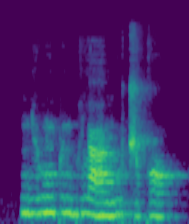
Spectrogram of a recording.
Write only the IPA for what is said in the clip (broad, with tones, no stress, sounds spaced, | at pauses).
ɲ ɪ˦ β ũ˦ p ɪ˦ n b i˦ l aː˨ ŋ uː˦ t͡ʃ o˨ k ɔ˦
